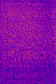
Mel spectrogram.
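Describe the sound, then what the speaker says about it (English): Ocean waves wash onto a beach in a continuous broad rush of surf, steady and fairly loud with a faint touch of wind. "I could sit here all day and listen to the waves"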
